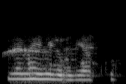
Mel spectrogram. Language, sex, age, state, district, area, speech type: Urdu, female, 18-30, Uttar Pradesh, Ghaziabad, urban, conversation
